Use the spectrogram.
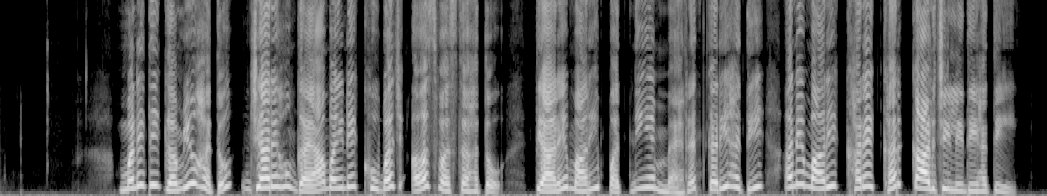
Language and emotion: Gujarati, happy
